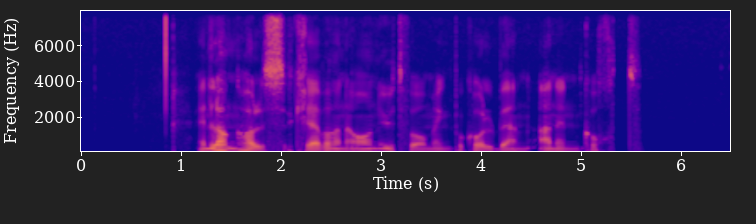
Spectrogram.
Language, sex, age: Norwegian, male, 24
